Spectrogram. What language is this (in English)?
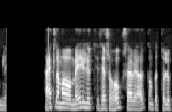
Icelandic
